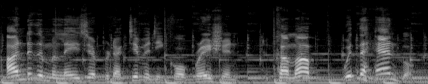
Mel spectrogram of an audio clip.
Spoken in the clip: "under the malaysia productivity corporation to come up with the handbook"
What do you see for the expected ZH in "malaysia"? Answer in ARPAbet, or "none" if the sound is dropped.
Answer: Z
